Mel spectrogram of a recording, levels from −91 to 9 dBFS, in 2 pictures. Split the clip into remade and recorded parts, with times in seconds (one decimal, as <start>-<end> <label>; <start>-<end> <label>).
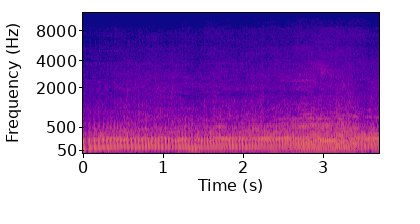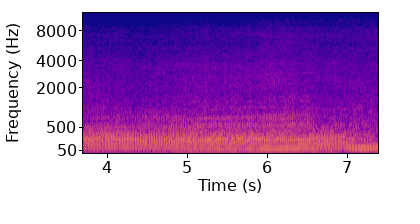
0.0-0.8 recorded; 0.8-3.6 remade; 3.6-7.4 recorded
